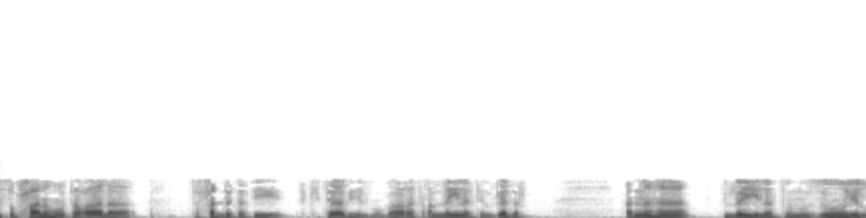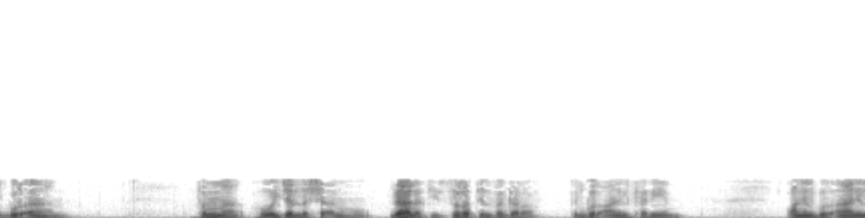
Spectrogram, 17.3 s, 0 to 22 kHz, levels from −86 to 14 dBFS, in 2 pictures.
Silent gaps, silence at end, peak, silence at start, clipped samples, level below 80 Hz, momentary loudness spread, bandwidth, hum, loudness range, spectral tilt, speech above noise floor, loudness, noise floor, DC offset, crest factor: none; 0 s; -4 dBFS; 0 s; under 0.1%; -54 dBFS; 14 LU; 4.1 kHz; none; 5 LU; -12 dB/octave; 34 dB; -24 LUFS; -57 dBFS; under 0.1%; 20 dB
